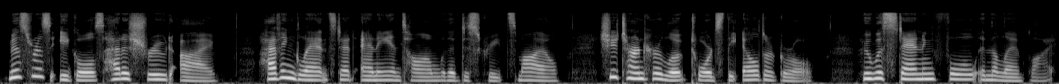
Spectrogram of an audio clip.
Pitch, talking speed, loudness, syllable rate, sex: 210 Hz, 175 wpm, -18 LUFS, 4.8 syllables/s, female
